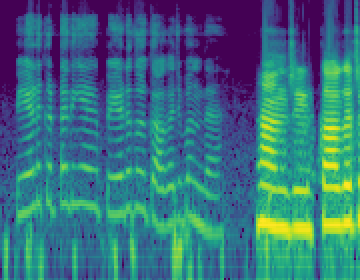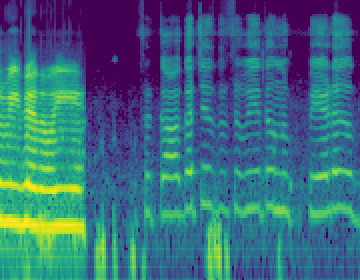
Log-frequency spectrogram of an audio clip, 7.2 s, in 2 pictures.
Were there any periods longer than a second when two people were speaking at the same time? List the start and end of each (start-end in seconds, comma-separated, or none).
none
